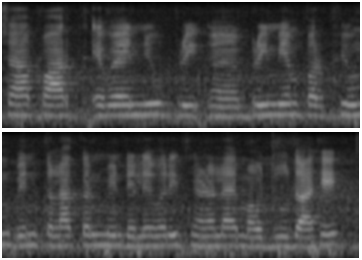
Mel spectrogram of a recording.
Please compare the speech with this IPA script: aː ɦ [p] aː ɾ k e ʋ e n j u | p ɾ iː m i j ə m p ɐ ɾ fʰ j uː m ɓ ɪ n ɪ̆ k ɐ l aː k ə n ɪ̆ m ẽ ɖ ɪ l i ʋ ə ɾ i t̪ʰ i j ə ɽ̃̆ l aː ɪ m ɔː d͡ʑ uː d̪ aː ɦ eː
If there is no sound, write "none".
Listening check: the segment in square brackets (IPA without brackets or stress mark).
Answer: p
